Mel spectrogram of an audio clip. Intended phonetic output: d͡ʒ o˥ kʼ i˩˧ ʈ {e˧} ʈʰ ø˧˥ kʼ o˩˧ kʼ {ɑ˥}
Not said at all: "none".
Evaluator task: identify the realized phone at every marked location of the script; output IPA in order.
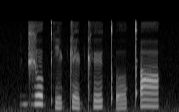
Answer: e˩, ɑ˥

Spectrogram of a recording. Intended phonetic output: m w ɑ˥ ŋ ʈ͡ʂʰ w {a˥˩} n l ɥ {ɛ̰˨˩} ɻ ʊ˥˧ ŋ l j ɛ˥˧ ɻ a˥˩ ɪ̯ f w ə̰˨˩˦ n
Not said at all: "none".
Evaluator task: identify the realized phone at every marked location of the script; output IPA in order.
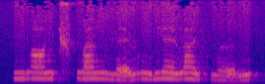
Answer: a˥, ɛ̰˨˩

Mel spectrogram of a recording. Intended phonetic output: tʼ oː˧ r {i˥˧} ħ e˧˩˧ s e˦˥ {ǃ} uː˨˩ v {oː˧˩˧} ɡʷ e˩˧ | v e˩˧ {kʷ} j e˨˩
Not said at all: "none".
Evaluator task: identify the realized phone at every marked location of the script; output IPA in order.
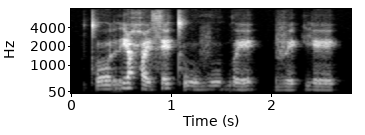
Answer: i˥˧, tʼ, uː˧˩˧, k

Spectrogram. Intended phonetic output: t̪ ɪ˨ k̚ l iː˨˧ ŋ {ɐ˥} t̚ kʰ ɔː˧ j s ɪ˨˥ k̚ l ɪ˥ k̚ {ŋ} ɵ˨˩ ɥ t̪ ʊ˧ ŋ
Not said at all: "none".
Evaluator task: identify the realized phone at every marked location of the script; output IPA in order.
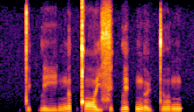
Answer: ɐ˥, ŋ

